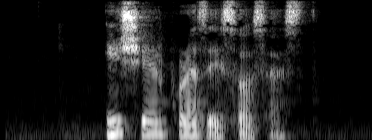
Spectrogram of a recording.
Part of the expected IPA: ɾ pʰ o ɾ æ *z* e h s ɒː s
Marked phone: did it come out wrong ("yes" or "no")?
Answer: no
